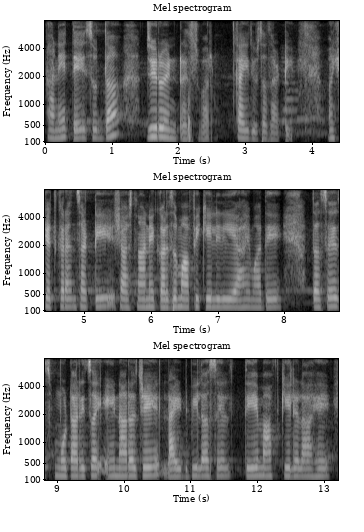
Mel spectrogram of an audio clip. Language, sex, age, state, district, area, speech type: Marathi, female, 30-45, Maharashtra, Ahmednagar, urban, spontaneous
